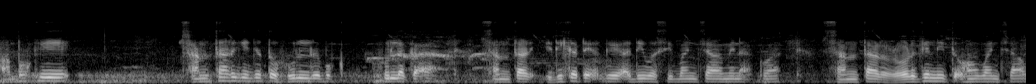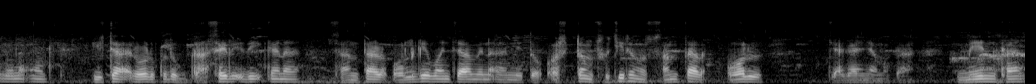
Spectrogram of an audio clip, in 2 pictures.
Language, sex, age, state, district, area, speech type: Santali, male, 60+, Odisha, Mayurbhanj, rural, spontaneous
